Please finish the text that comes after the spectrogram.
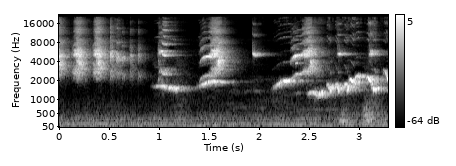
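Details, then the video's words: Long-tailed shrike singing an imitation of a lovebird: harsh buzzy high chirps, then slurred whistles sliding up and down, delivered in quick bursts with short gaps. "pentet isian lovebird"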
